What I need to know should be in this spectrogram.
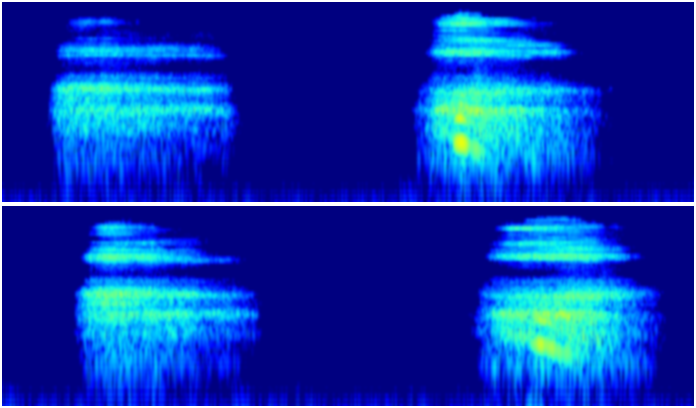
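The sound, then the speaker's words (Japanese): Slow, deep breathing during a guided relaxation: four long, quiet breaths spaced roughly four seconds apart, each a soft, airy exhale alone in near silence. “お兄さん、ゆっくり深呼吸してみてください。はい、ゆっくり。”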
